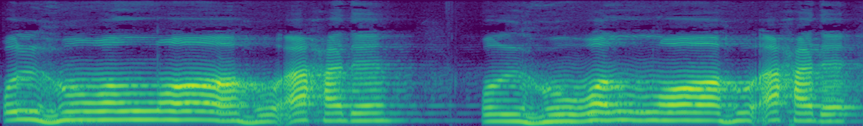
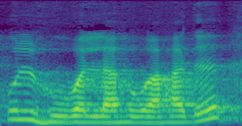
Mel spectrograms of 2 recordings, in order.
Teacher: اگر آپ قاف کو موٹا نہیں پڑھتے تو آپ کاف کو باریک پڑھتے ہیں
